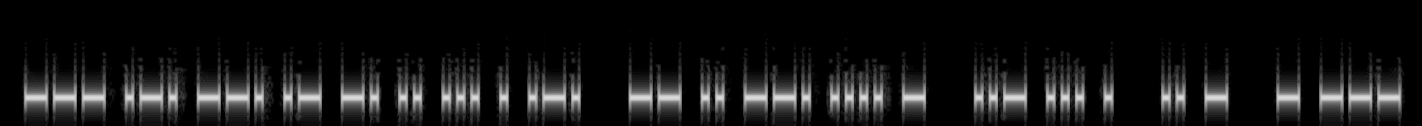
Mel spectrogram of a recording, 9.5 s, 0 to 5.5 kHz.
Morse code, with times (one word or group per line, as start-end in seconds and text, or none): 0.2-3.9 ORGANISER
4.2-6.2 MIGHT
6.5-7.4 USE
7.8-8.2 IT
8.5-9.3 TO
